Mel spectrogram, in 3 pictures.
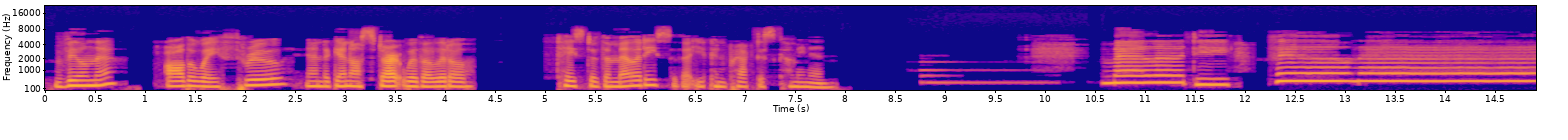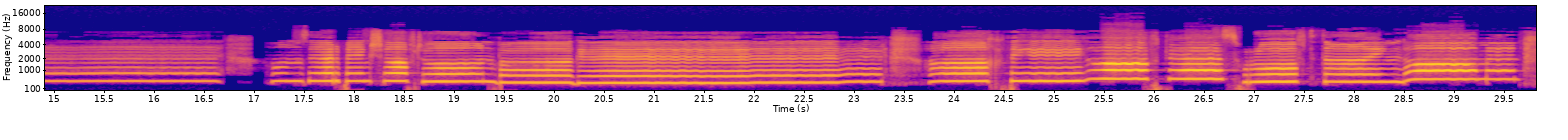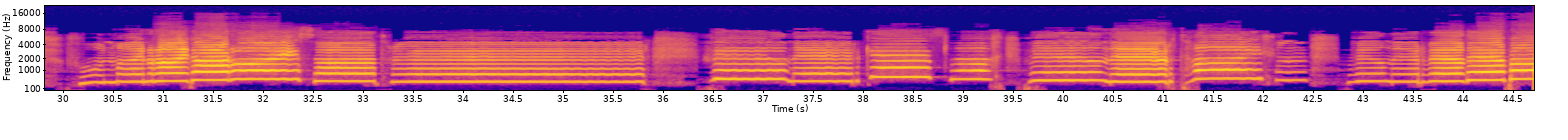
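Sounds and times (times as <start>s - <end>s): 
soprano singing: 10.6s - 44.7s.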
